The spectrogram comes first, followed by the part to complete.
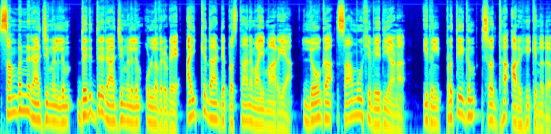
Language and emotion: Malayalam, neutral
